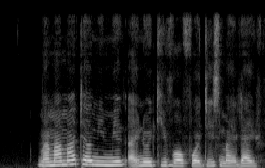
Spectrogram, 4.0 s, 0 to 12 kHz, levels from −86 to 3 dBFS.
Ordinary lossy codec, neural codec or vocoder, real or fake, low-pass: none; none; real; 10.8 kHz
